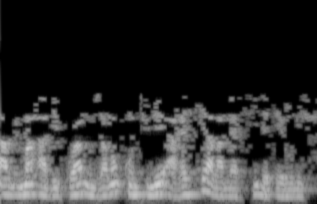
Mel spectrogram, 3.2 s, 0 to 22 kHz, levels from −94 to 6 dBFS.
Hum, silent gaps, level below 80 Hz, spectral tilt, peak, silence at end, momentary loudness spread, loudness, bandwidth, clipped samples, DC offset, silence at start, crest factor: none; none; -54 dBFS; -12.5 dB/octave; -4 dBFS; 0 s; 7 LU; -21 LUFS; 4 kHz; under 0.1%; under 0.1%; 0 s; 16 dB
